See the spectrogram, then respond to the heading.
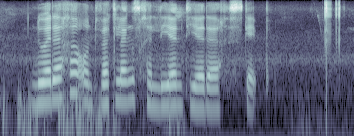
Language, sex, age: Afrikaans, female, 18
